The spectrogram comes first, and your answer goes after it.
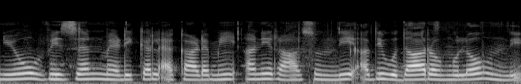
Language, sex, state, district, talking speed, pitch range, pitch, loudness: Telugu, female, Andhra Pradesh, Krishna, 115 wpm, 220-240 Hz, 235 Hz, -16 LUFS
